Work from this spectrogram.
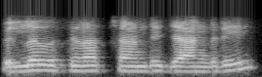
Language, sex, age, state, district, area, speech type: Telugu, male, 45-60, Andhra Pradesh, Sri Satya Sai, urban, conversation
